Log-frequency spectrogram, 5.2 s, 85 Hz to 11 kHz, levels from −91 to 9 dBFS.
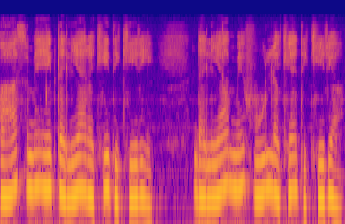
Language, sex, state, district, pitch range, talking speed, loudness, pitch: Rajasthani, female, Rajasthan, Nagaur, 160-190 Hz, 125 wpm, -15 LUFS, 170 Hz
